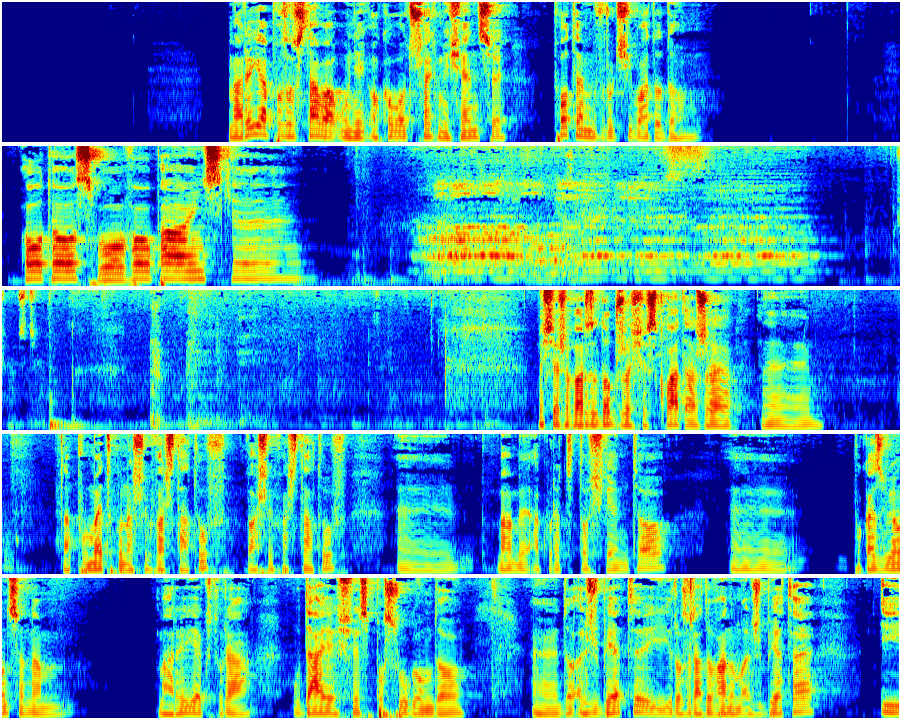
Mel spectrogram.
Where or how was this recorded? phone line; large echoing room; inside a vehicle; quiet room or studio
large echoing room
